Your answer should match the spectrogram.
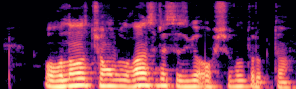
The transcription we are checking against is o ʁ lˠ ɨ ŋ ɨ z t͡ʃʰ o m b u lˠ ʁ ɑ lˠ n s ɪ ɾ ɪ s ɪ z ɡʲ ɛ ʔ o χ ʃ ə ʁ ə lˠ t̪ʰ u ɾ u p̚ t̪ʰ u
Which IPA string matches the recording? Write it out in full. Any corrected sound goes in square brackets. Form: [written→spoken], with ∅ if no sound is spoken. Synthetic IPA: o ʁ lˠ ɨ ŋ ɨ z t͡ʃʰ o [m→ŋ] b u lˠ ʁ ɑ [lˠ→∅] n s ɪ ɾ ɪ s ɪ z ɡʲ ɛ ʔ o χ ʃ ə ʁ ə lˠ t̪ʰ u ɾ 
